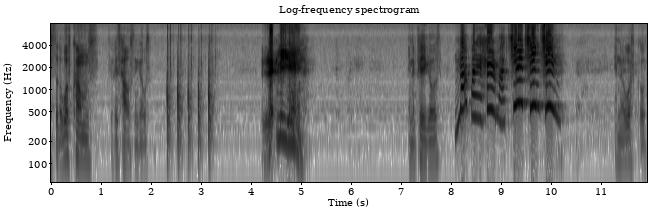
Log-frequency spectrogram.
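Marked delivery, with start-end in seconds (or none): 4.2-5.0 louder, higher wolf demand; wolf demands to be let in. Acted. Wolf at the second house. 8.1-10.2 very high, squeaky piglet voice; squeaky little pig. Acted. Pig answers the wolf.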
